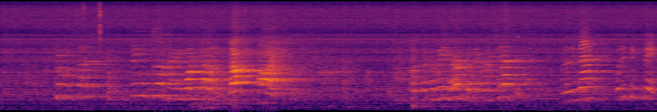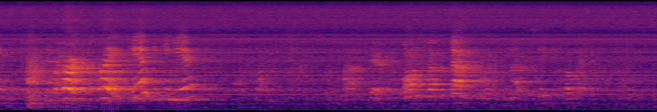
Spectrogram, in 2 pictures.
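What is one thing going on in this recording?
A young woman speaks on stage, heard from a distance.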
